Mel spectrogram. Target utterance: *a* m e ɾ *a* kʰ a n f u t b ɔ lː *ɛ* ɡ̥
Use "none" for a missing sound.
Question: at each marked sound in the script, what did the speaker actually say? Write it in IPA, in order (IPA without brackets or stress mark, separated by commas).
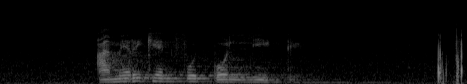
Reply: a, i, i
